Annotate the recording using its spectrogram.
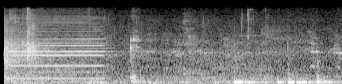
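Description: A single steady reed note about a second long, blown on a pitch pipe to give the a cappella group its starting pitch, followed by soft low hums as the singers find their notes.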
